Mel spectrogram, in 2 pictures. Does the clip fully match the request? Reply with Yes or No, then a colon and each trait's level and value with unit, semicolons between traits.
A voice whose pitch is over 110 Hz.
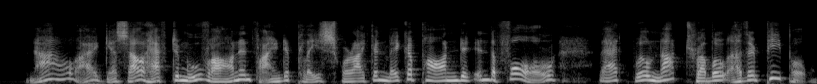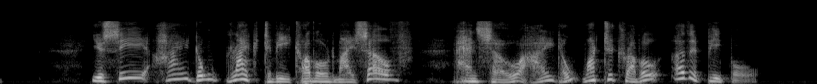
Yes: medium, 185 Hz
